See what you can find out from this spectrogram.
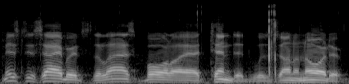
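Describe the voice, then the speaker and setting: An actor playing a world-weary, no-nonsense cavalry captain, curt and dry, in old-time radio western style. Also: male voice, fairly low pitch, animated, moderate pace, a little mellow, close to an everyday voice. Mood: dry, gruff. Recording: noisy old radio recording.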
